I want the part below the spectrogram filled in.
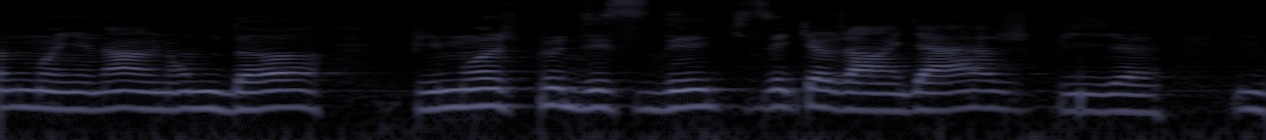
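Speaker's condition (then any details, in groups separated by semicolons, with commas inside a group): Cerebral palsy; wheelchair use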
